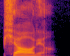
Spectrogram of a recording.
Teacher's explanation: So what you get is a strong falling 漂, followed immediately by a light, quick liang. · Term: neutral tone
